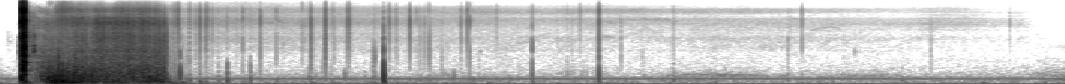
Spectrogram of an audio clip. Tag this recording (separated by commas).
Fire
